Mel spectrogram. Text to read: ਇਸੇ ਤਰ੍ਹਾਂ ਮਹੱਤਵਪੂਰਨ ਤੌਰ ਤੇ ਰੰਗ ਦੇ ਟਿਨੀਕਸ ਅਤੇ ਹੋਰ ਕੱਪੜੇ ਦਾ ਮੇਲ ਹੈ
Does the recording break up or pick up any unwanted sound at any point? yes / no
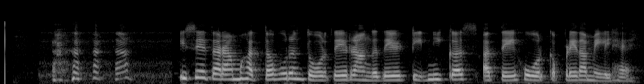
yes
